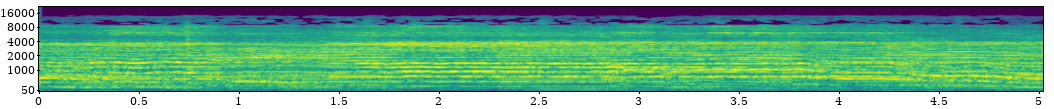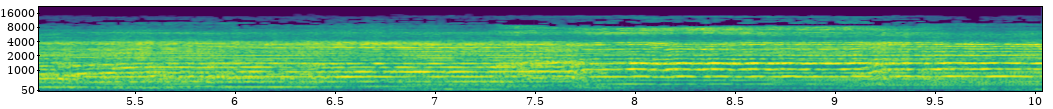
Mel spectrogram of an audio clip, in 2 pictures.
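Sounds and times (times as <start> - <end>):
harmonium chords: 0.0 - 10.0
men singing: 0.0 - 10.0.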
